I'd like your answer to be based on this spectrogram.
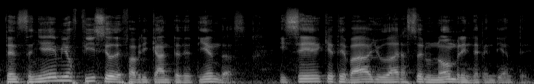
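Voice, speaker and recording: A man's voice: fairly low pitch, normal speed, a little mellow, natural voice. Man acting as a loving, solemn father. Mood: tender, solemn. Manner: earnest, tender. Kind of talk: radio drama acting.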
